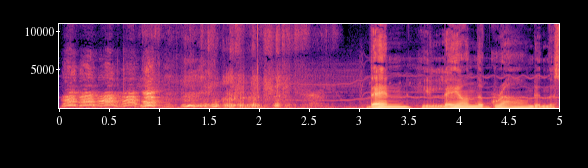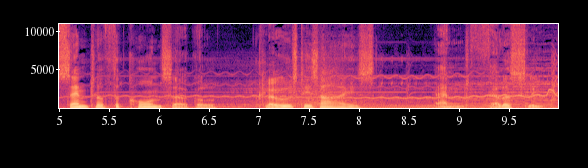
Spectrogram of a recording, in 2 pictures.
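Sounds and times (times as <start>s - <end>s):
dog giving loud yelping barks and rough woofs: 0.0s - 1.6s
speech: 3.1s - 9.9s.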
